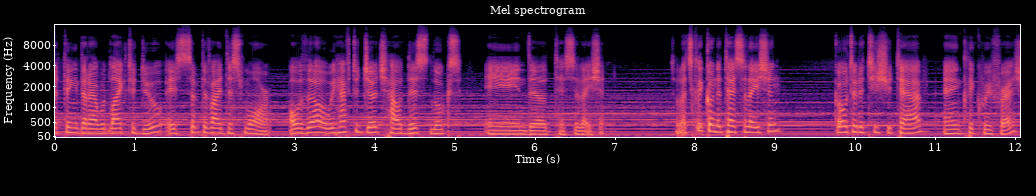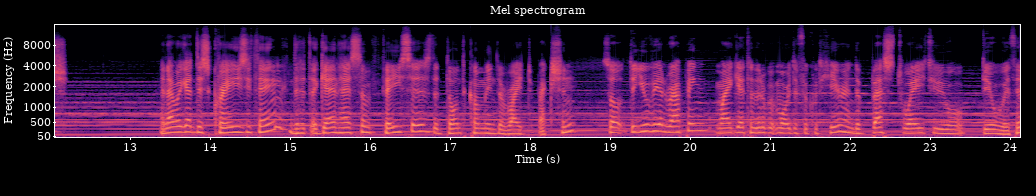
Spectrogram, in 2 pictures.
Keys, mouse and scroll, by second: 1.9-2.4 scroll down 4, 2.4 middle click, 2.7 middle click, 2.7-3.0 scroll down 4, 3.0 middle click, 5.7 middle click, 7.2 click, 10.4 click, 11.4 click, 13.2 scroll down 2, 13.7 shift+middle click, 18.8-19.2 shift+scroll down 3, 18.8 click, 18.8 middle click, 24.0-24.1 scroll up 4.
